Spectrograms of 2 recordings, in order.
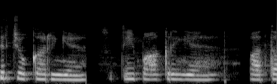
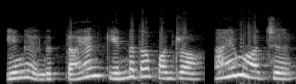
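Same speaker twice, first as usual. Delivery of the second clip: loud call across the house; 4 semitones higher, 9 dB louder than usual. Acted. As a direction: raise the voice to reach the other room. (வீட்டுக்குள் சத்தமாக அழைப்பது)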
